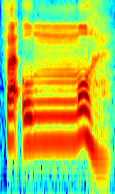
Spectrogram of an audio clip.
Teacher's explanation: Tapi kalau saya baca dengan berhenti fa'ummuh, maka silah qasirahnya menjadi hilang.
